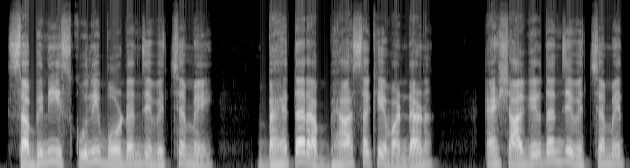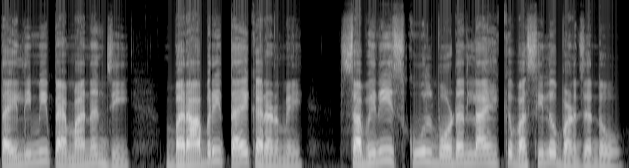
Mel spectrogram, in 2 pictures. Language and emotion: Sindhi, neutral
